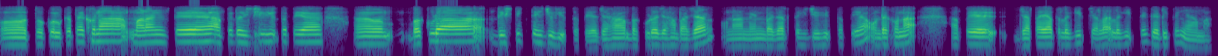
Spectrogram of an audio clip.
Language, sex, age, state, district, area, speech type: Santali, male, 18-30, West Bengal, Bankura, rural, conversation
